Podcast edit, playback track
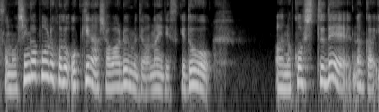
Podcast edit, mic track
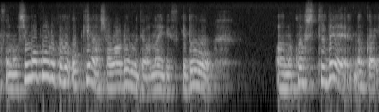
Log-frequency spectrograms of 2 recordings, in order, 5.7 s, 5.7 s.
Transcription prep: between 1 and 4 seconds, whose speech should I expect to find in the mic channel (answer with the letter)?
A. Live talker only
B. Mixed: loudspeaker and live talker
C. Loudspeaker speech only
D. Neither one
C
